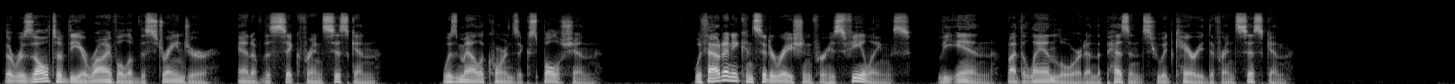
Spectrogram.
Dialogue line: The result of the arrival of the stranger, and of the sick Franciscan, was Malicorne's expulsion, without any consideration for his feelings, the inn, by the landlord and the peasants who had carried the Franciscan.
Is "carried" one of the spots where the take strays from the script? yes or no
no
